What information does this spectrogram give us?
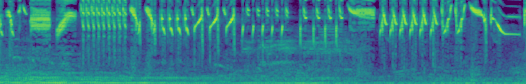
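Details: European goldfinch, called saira, from Parachinar, singing powerfully: fast tinkling trills, rapid clicking bursts and high sliding whistled notes in lively phrases, with a faint low hum behind.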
